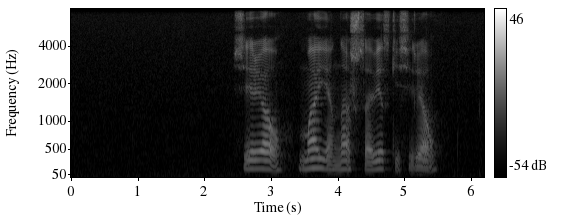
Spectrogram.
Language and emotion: Russian, sad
